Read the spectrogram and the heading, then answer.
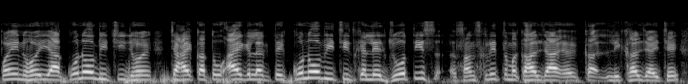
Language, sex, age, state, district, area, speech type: Maithili, male, 18-30, Bihar, Madhubani, rural, spontaneous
